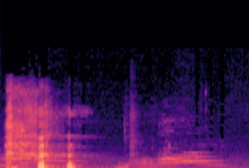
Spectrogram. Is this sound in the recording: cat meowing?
yes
